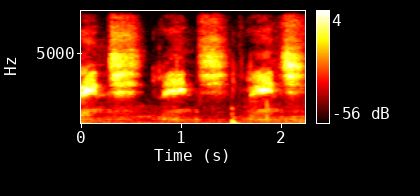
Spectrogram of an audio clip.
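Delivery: creepy, small, sinister breathy whisper. Recapping a scene where Hannibal sneaks up, doing the creepy little Hannibal voice. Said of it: "We hear a creepy little voice".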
